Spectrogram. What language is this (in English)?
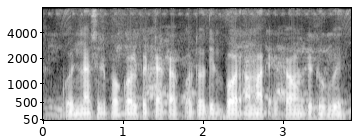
Bangla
